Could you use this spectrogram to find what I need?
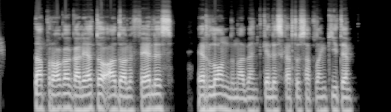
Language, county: Lithuanian, Klaipėda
